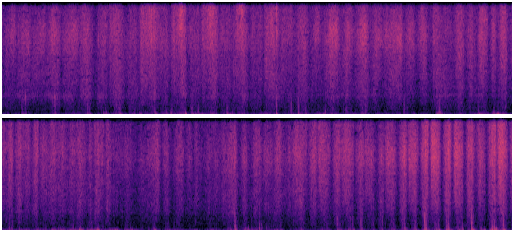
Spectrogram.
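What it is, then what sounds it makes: Knit sweater. Fingernails scratch quickly over the forearm sleeves and shoulder of a worn maroon knit sweater. The result is a continuous, rough, rubbing scratch, heavy in low rumble with faint bright fabric hiss, growing denser and louder toward the end.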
